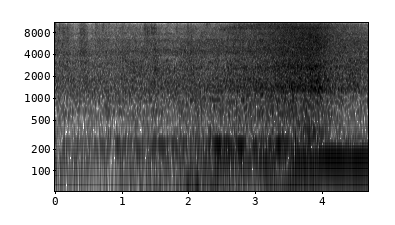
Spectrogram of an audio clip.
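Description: A bus engine rumbles nearby.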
